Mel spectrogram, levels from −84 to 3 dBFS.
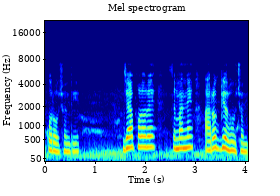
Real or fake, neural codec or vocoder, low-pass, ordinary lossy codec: fake; codec, 16 kHz, 16 kbps, FreqCodec, smaller model; 7.2 kHz; none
